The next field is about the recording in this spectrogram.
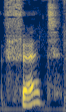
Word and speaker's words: Fête: How do you say that? Fête? – Fête. – Thank you.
